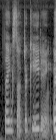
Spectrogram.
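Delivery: sweetly sarcastic; note to the psychiatrist, sarcastic; mock thank-you note. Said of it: "write a suicide note, like".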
